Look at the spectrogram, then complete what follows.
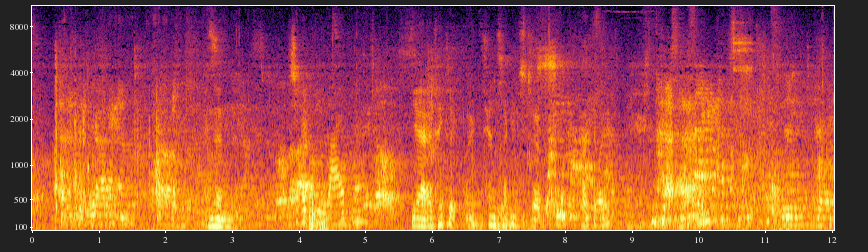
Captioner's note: chatter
